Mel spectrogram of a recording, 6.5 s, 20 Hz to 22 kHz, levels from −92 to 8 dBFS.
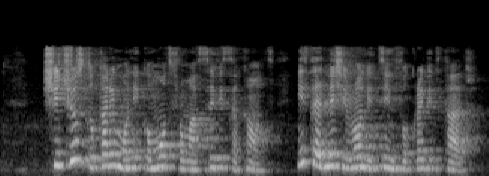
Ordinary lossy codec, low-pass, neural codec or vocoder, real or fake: AAC, 32 kbps; 7.2 kHz; none; real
